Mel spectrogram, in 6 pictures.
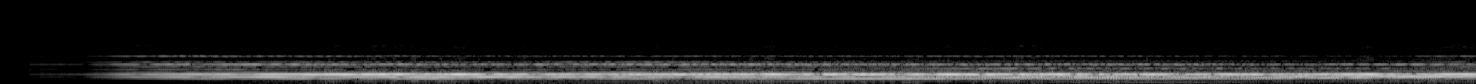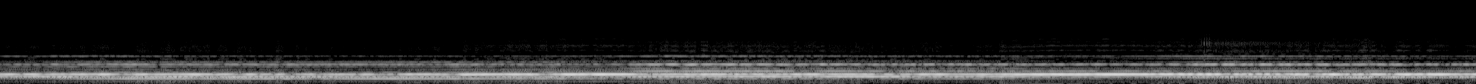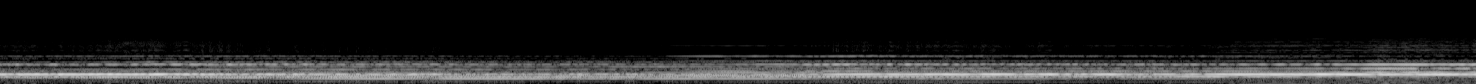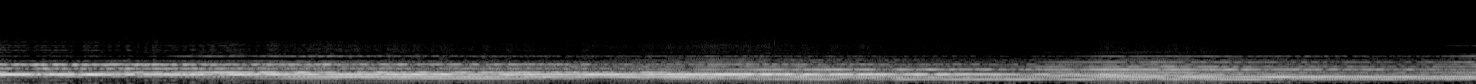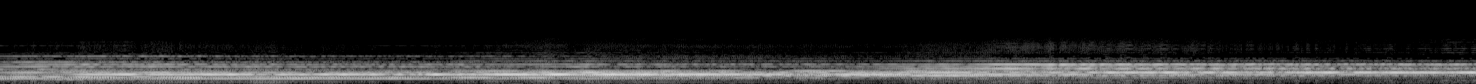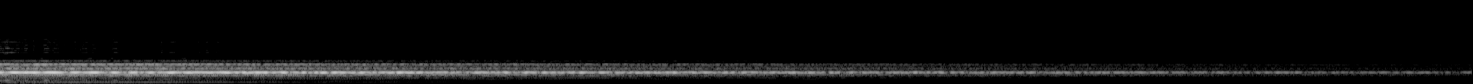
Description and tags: Rhodes volume turned by hand like some waves. Reverb, distortion, echo. These make endless textures.
ambient, atmosphere, dreamy, drone, piano, rhodes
